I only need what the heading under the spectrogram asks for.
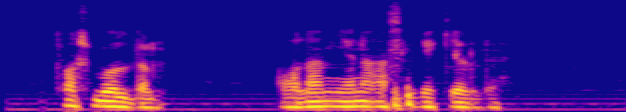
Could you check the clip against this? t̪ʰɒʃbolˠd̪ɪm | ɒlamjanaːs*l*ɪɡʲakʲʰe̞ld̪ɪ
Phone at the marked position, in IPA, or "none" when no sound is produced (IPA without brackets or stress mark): l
